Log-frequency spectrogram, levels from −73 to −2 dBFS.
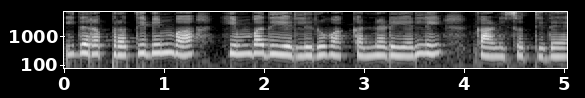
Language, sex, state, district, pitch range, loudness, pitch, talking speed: Kannada, female, Karnataka, Dakshina Kannada, 220-255 Hz, -19 LUFS, 230 Hz, 60 wpm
